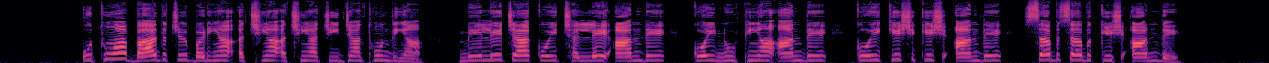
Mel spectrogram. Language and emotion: Dogri, neutral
